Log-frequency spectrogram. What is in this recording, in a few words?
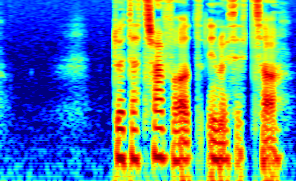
"trafod", Welsh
